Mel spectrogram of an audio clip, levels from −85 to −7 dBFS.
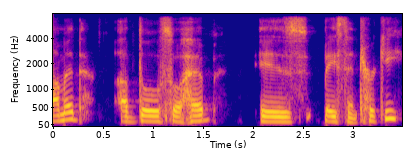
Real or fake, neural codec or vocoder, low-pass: real; none; 7.2 kHz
